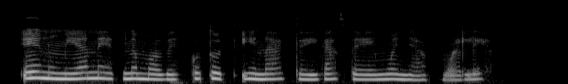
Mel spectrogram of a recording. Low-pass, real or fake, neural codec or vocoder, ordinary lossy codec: 10.8 kHz; real; none; Opus, 16 kbps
